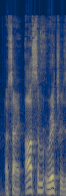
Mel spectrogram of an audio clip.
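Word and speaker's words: Asim Richards: Awesome Richards is how you say his name. Yeah. Awesome Richards.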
